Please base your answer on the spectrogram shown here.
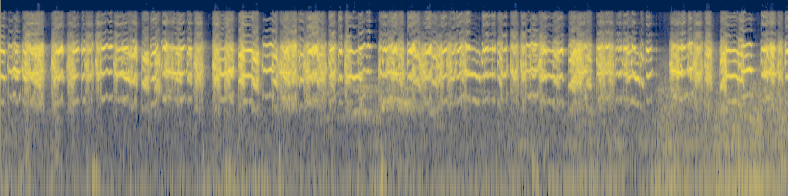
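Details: Noisy young sooty-headed bulbuls keep up an almost unbroken stream of harsh, rasping squawks, dense and high-pitched, barely pausing throughout.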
